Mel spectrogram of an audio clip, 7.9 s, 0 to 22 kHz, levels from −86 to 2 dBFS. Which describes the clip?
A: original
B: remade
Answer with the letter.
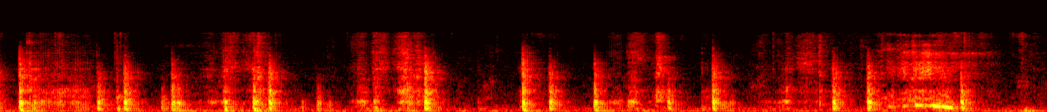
B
